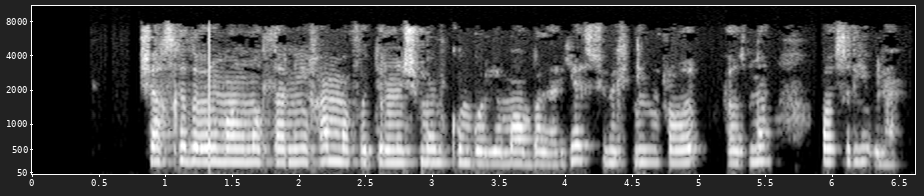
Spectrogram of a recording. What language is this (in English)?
Uzbek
